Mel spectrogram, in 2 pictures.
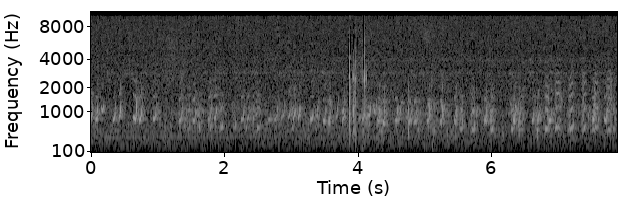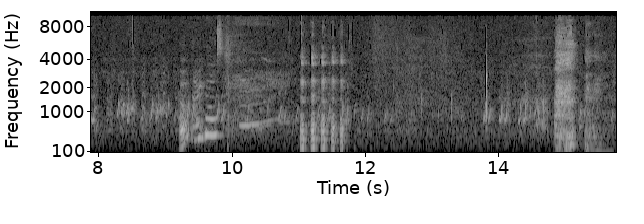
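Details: Guinea pig family with one-day-old young, kept indoors. Rapid, regular short pulsing chirps run steadily throughout, and a person's voice with handling noises breaks in near the middle and end.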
